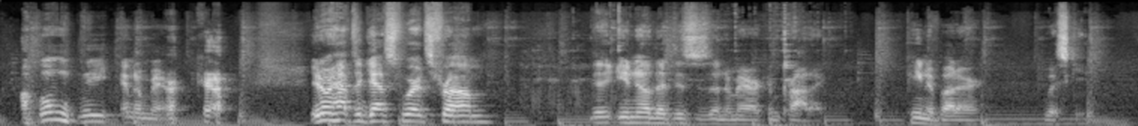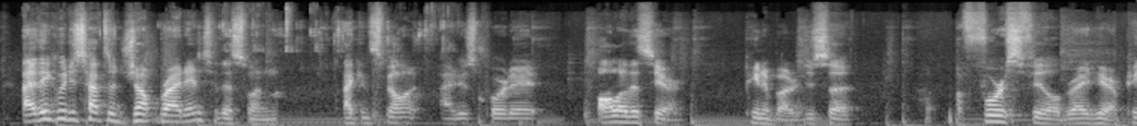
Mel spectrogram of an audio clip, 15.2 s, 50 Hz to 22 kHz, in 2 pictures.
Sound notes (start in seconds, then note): 0.3 laughing; 9.2 whiskey pouring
